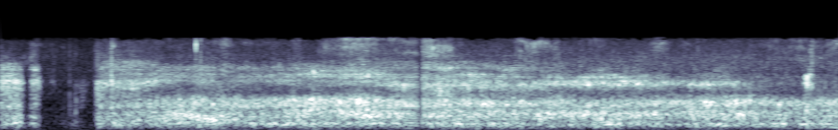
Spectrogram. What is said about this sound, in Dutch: De treinen knallen door de podcast hier.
